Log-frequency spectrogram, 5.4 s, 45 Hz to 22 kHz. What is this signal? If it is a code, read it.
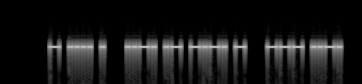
Morse code, heard as a keyed tone, about 33 wpm, 700 Hz. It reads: THE FACT OF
